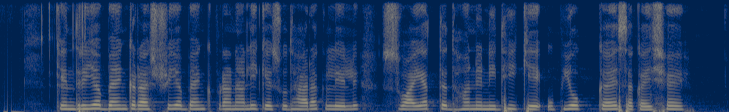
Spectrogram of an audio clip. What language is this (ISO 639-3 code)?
mai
